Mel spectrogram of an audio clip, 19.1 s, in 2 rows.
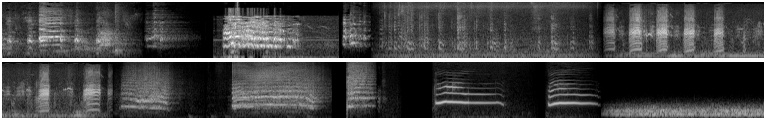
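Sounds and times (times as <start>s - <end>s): ducks chattering: 2.8s - 10.9s
loud duck quacks: 4.8s - 11.7s.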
